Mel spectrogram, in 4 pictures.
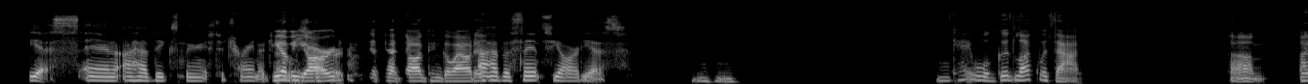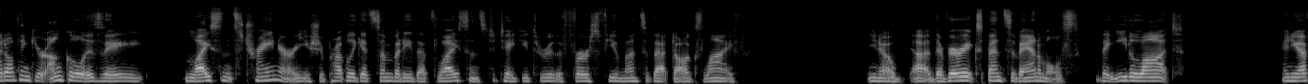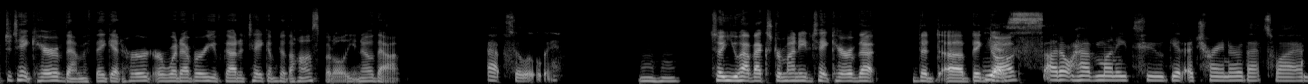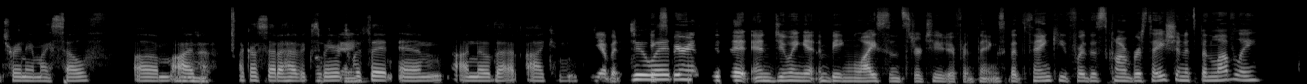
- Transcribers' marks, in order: tsk; other background noise
- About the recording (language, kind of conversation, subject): English, unstructured, What is the most surprising thing animals can sense about people?
- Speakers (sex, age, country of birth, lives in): female, 20-24, United States, United States; female, 65-69, United States, United States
